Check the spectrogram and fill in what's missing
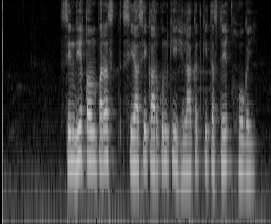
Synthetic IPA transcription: sɪ̃nd̪ʱiqɔːmpɐɾəst̪sijaːsikaːɾkʊnkiɦɪlaːkət̪kit̪ɐsd̪iːqhoɡɐiː

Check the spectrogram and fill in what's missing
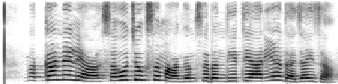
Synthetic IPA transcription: mɐkːanelɪjaːsɐɦot͡ɕoksɐmaːɡ̪əmsəbɐ̃nd̪ʱit̪ijaːɾijãd̪ad͡ʑaːiza̰ː

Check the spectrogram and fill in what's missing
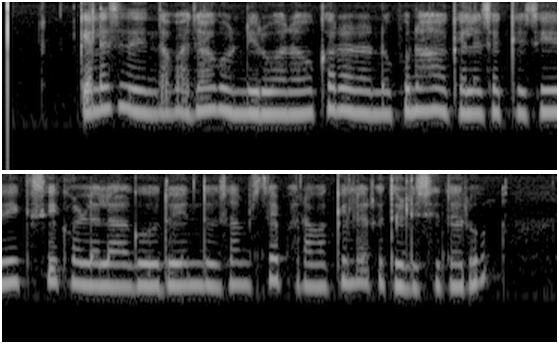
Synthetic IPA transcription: kɛlɐsɐd̪ind̪ɐʋɐd͡ʒaːɡo̞ɳɖiɾuʋɐnɐʋɐkɐɾɐɾɐnːupunɐɦɐkɛlɐsɐkːe̞seːɾiki̥sikɔɭːɐlaːɡuʋud̪ue̞nd̪usɐmst̪ʰɛpɐɾɐʋɐkilɐɾut̪iɭisid̪ɐɾu

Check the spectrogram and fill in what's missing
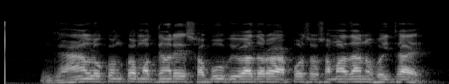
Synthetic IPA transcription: ɡãlokɔŋkɔmɔd̪ʱjɔɾesɔbubibad̪ɔɾɔaposɔsɔmad̪ʱanɔɦojt̪ʰae

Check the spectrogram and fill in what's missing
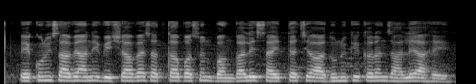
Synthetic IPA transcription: ekoñiːsaʋeaɽ̃iʋiɕaʋjasət̪kapasuːnbəŋɡaliːsaɦit̪jat͡sead̪ʱunikiːkəɾəɳd͡zʱaleaɦe

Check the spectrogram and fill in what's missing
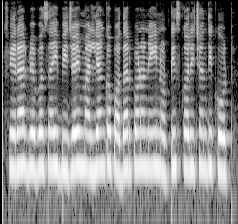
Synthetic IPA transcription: fʰeɾaɾbjɔbɔsajbid͡ʒɔjmaljaŋkɔpɔd̪aɾpɔɽ̃ɔneĩnoʈiskɔɾit͡ʃʰɔnt̪ikoʈ

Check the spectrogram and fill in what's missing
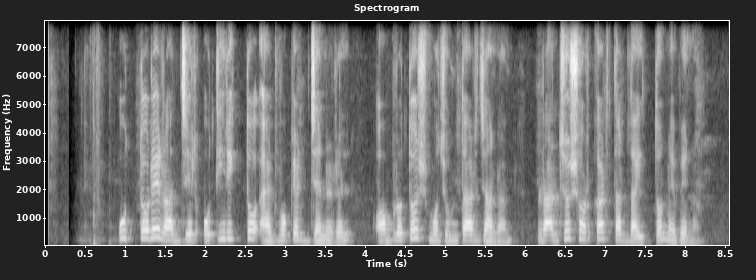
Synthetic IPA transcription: ut̪ːoɾeɾadːʑeɾot̪iɾik̚t̪oʔɛɖbʱokeʈ̚d͡ʑeneɾel | ɔbɾot̪oʃmod͡ʑumt̪aɾd͡ʑanan | ɾadːʑoʃɔɾkaɾt̪aɾd̪ait̪ːonebena̰

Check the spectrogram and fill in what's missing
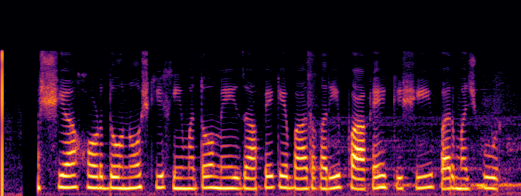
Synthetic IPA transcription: ɐʃijaxɔːɽd̪oːnoːʃkixiːmət̪õmẽɪzaːfekebaːd̪ɣɐɾiːbfaːqɪɦkɪʃipɐɾmɐd͡ʒbuːɾ

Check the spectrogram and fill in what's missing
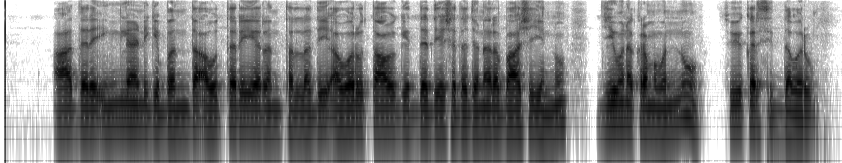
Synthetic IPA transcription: aːd̪ɐɾe̞ʔiŋɡljaːɳɖiɡe̞bɐnd̪ɐ̰ʔɐwt̪ɐɾɛjɐɾɐnt̪ɐlːɐd̪eʔɐʋɐɾut̪aːʋuɡed̪ːɐd̪ɛːʃɐd̪ɐd͡ʒɐnɐɾɐbʱaːʂɐjɐnːu | d͡ʒiːʋɐnɐkɾɐmɐʋɐnːu | sʋiːkɐɾisid̪ːɐʋɐɾu

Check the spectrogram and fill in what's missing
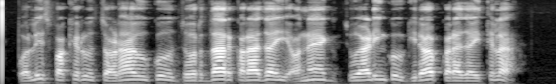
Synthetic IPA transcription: polispɔkʰːjɔɾut͡ʃɔɽ̤awkud͡ʒoɾd̪aɾkɔɾad͡ʒajɔ̰nekd͡ʒuaɽiŋkuɡiɾɔb̚kɔɾad͡ʒajt̪ʰila̰

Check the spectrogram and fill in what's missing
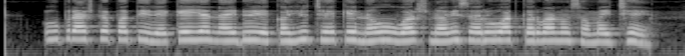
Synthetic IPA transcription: upɾaʃʈɾəpət̪iʋekejanajɖuekəɦjũt͡ʃʰekenəʋũʋəɾʃnəʋiʃəɾuat̪kəɾʋanosəməjt͡ʃʰe

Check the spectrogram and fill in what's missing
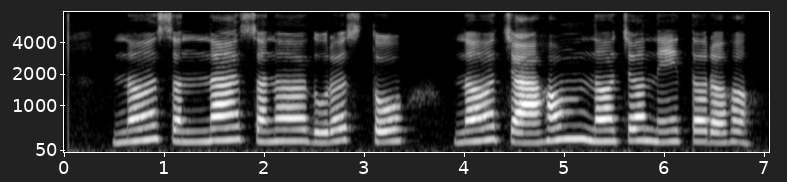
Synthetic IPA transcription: nɐsɐnːaːsɐnɐd̪uɾɐst̪ʰoː | nɐt͡ʃaːɦɐmnɐt͡ʃɐneːt̪ɐɾɐɦɐ

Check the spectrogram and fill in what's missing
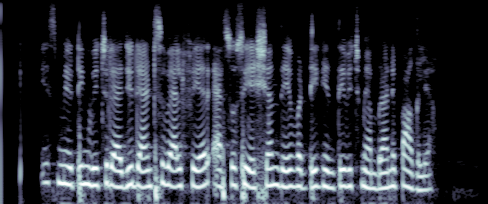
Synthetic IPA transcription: ɪsmiːʈɪŋɡʋɪt͡ʃɾɛːziɖɛ̃ːɳʈsʋɛːlpʰeːəɾɛ̰ːsoːsieːʃənd̪eːʋəɖːiːɡɪnt̪iːʋɪt͡ʃmɛ̃ːmbəɾãːneːpaːɡlɪjaː

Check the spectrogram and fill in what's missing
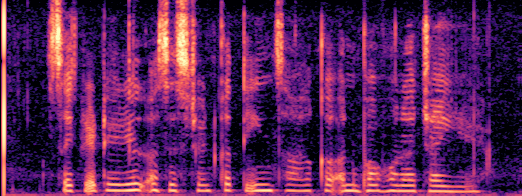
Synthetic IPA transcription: seːkɾeːʈeːɾiəlʔɐsɪsʈə̃ɳʈkat̪iːnsaːlka̰ʔɐ̰nʊbʱəʋɦoːnat͡ʃaːɦieː

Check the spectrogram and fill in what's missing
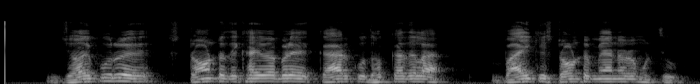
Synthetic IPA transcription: d͡ʒɔjpuɾesʈɔɳʈɔd̪ekʰajbabeɭekaɾɔkud̪ʱɔkːad̪ela | bajkisʈɔɳʈɔmijanɔɾɔmɾit̪ju

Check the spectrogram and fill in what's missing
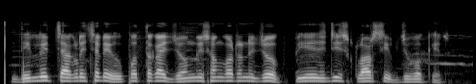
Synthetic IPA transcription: d̪ilːiɾt͡ɕakɽit͡ɕʰeɽeupot̪ʰːokaed͡ʑoŋɡiʃɔŋɡʱoʈoned͡ʑoɡpiet͡ɕʰɖiskolaɾʃipd͡ʑuβokeɾ

